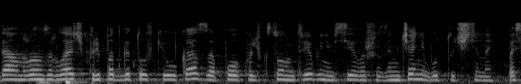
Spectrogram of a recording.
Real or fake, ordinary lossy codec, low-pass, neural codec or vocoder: real; none; 7.2 kHz; none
